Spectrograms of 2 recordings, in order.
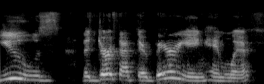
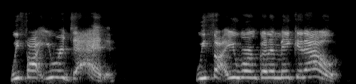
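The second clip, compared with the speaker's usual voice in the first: much higher, louder astonished shout; amazed shout; 8 semitones higher, 6 dB louder than usual. Acted. People amazed someone came back from nothing, astonished shout. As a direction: call out in disbelief at the comeback.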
